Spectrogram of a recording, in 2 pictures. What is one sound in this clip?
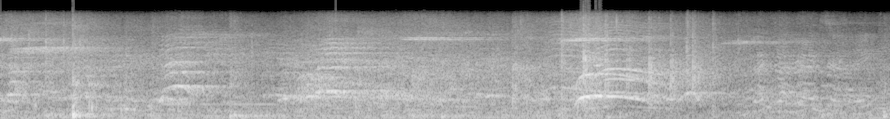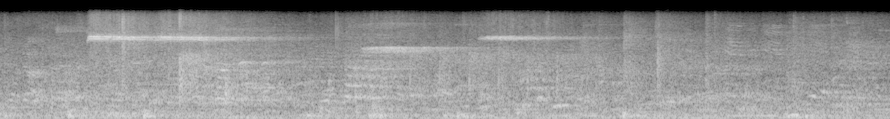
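Sneakers squeak sharply on a gym floor in a large echoing hall.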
